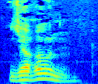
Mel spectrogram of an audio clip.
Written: Jeroen

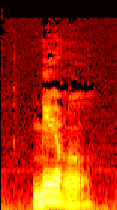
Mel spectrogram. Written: Merel

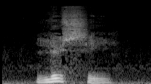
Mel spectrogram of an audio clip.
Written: Lucie

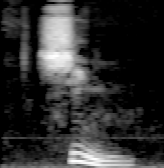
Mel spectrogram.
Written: Siem

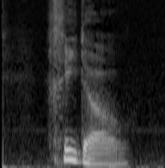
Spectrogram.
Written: Guido

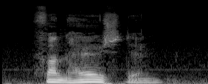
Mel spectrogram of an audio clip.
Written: Van Heusden

